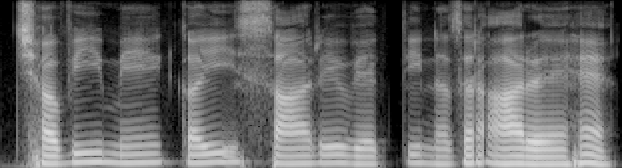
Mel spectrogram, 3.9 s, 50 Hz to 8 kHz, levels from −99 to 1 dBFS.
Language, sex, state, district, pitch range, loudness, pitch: Hindi, male, Assam, Kamrup Metropolitan, 130-150 Hz, -19 LUFS, 140 Hz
